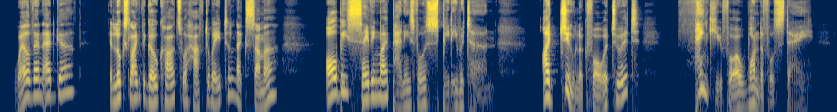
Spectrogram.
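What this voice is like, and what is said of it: British accent. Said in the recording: “the sound of his British accent ... again surprising his parents with his accent”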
